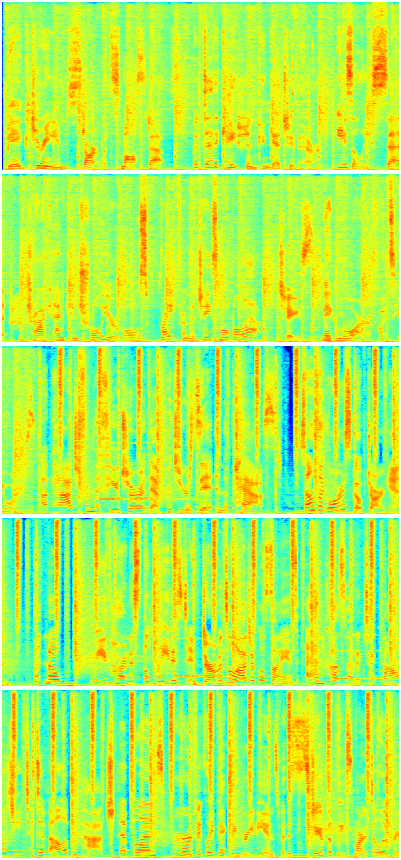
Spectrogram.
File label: Commercial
